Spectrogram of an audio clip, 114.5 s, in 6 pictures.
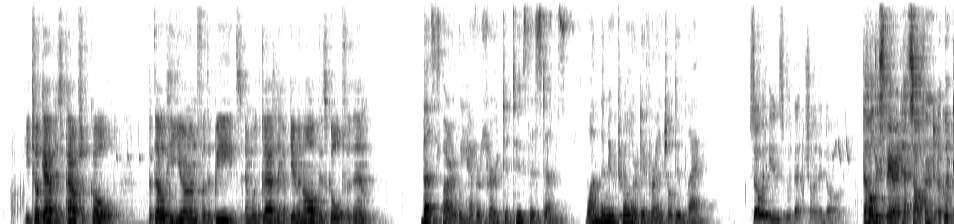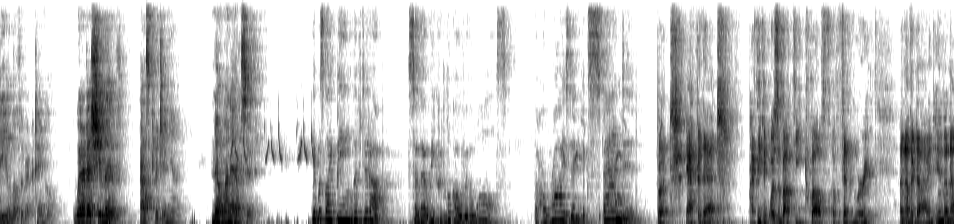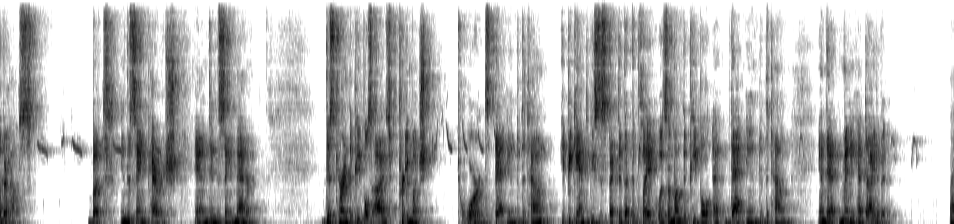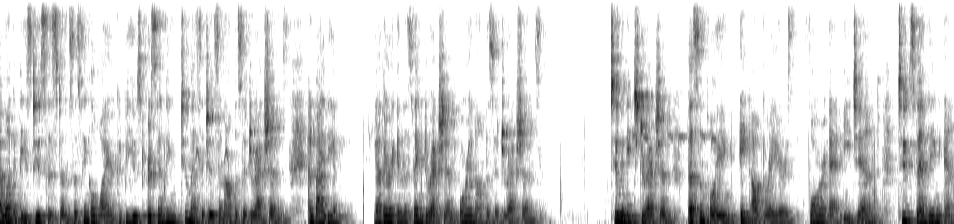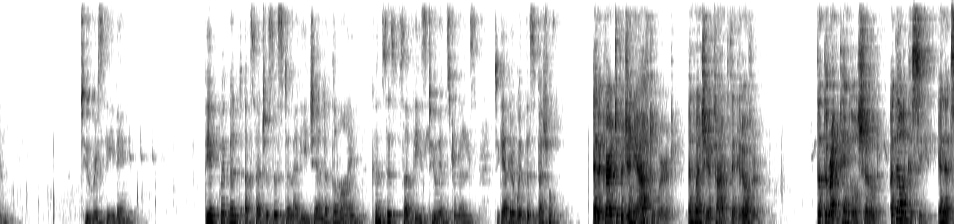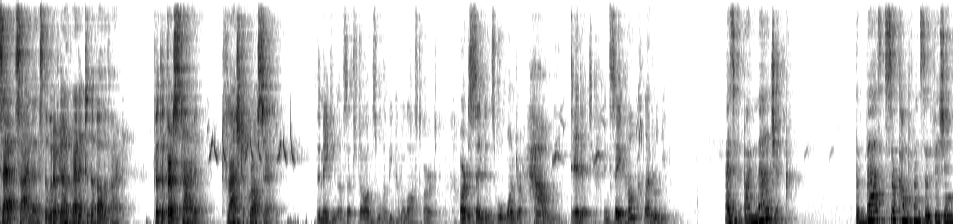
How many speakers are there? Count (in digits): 6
